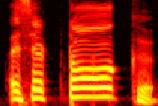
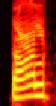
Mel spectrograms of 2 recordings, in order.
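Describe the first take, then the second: First: The L sound is silent. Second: The L sound is pronounced. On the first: The speaker calls it right. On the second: The speaker calls it wrong. "टाल्क नहीं"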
